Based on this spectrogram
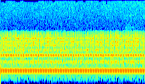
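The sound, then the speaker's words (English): A steady electronic touch-tone beep from a phone dialing a cell phone number holds unbroken for about a second and a half, clear, with no voices around it. “Sometimes I would just call his cell phone just to hear his voice.”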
